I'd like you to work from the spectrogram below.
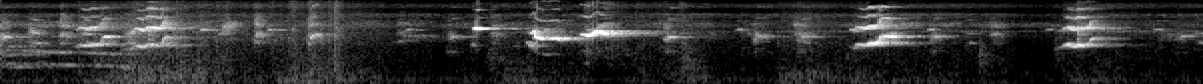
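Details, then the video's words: Kutilang emas bulbul in gacor song, opening with a descending lower whistle under chirps, then separate loud whistled phrases about every second with short silent gaps. "KUTILANG EMAS GACOR COR COR"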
